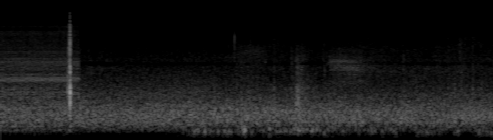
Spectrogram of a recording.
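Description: Steady outdoor background noise, an even hiss with no clear source, broken by one sharp click about a second in and two faint ticks a few seconds later.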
